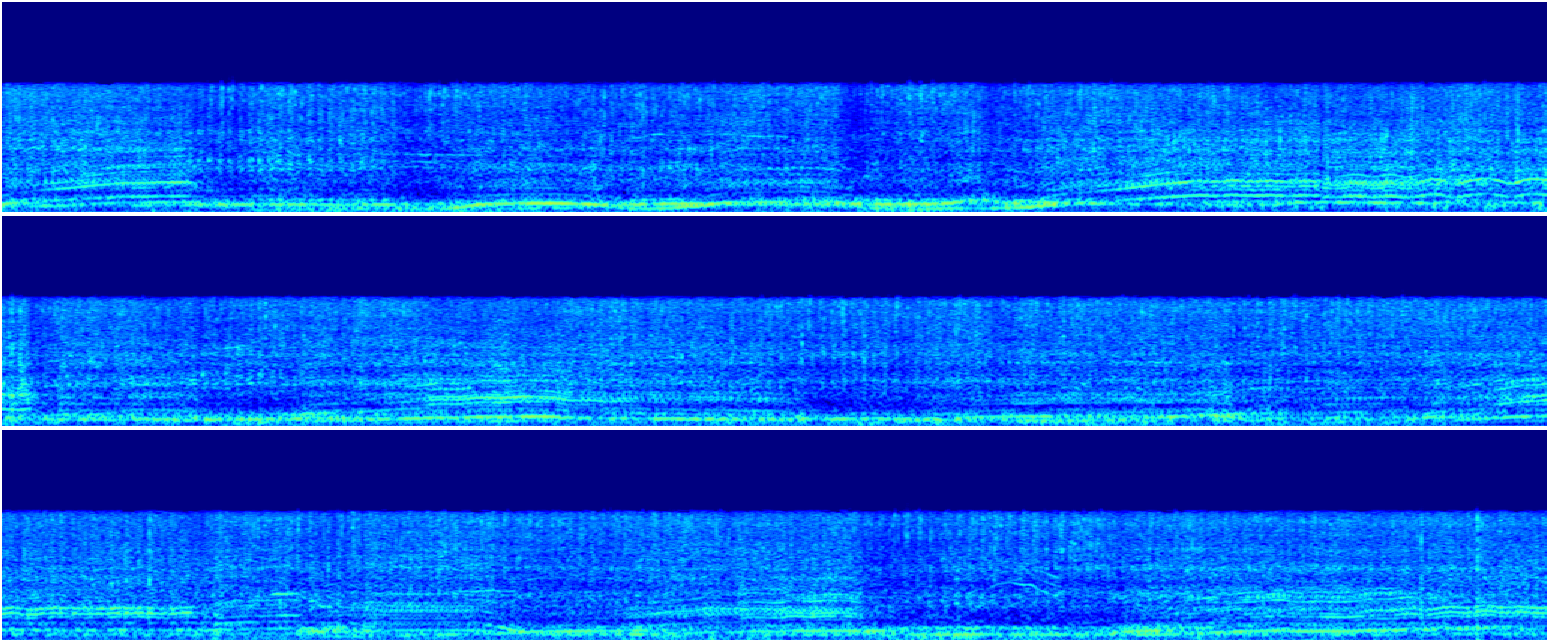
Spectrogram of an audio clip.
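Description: Demolition derby cars' engines revving again and again, each rev rising and falling in pitch over a steady low rumble, as the cars push against one another. A few knocks of metal contact are mixed in.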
